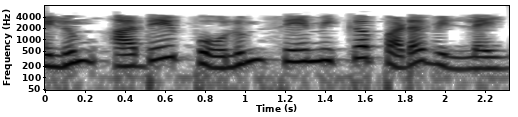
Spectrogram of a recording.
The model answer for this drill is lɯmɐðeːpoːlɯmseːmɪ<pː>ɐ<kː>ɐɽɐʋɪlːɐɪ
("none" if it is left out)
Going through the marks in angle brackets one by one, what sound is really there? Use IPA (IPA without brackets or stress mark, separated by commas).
kː, pː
